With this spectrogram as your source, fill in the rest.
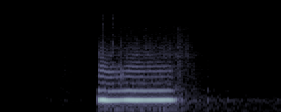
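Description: A young woman talks briefly into a microphone.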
